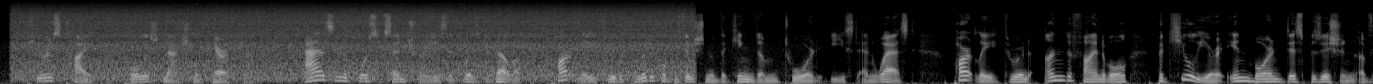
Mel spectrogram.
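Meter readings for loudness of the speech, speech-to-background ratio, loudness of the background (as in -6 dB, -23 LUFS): -30.0 LUFS, 1.0 dB, -31.0 LUFS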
